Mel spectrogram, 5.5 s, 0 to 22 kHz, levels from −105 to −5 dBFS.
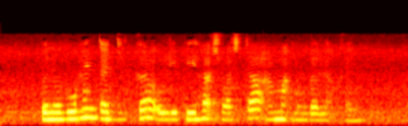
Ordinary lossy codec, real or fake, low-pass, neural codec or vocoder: AAC, 32 kbps; real; 7.2 kHz; none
